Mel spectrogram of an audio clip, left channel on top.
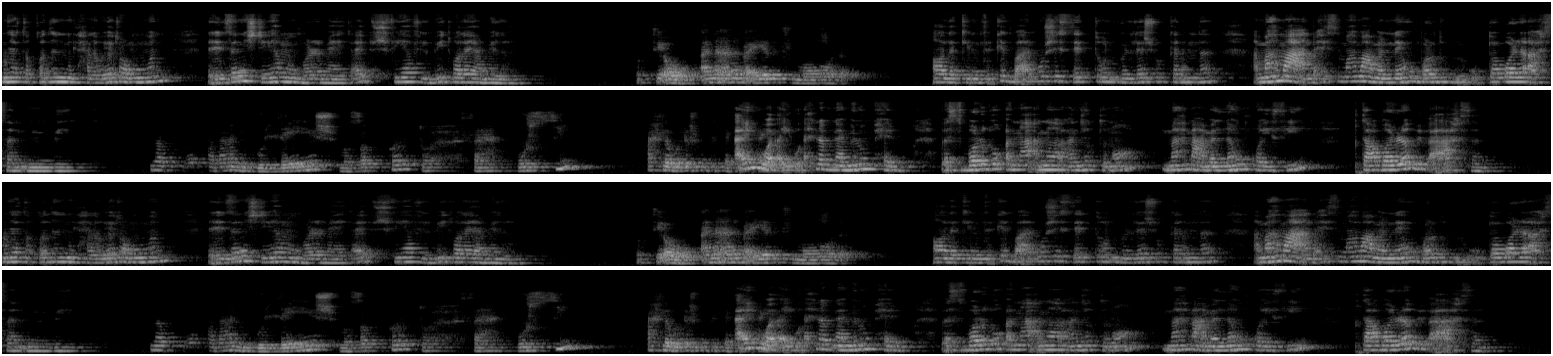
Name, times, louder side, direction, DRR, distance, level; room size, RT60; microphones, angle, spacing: voice 1, 0.0-5.2 9.3-16.2 22.8-26.8 27.1-28.8 29.1-30.3, left 2 dB, 60° left, 3 dB, 0.5 m, -33 dB
voice 2, 6.5-8.4 17.0-21.1 21.9-22.6 23.0-23.2, left 1 dB, 5° left, -4 dB, 0.4 m, -35 dB
2.5 x 2.3 x 2.4 m, 0.71 s
head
